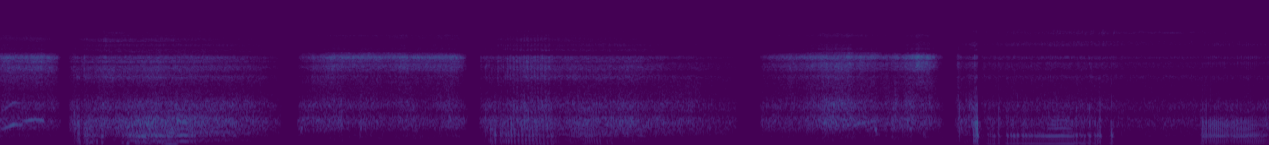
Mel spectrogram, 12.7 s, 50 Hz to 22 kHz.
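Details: Snoring recorded in winter 2012, before ITB: four long, noisy, hissing breaths separated by brief pauses, about 19 breaths a minute, the rough breathing noise of snoring.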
